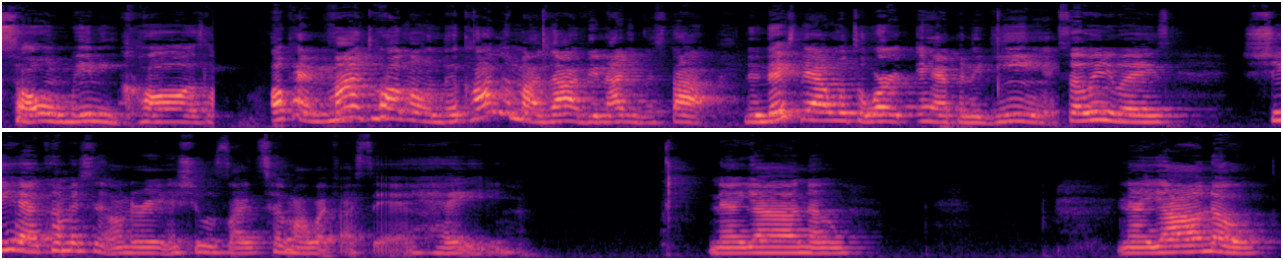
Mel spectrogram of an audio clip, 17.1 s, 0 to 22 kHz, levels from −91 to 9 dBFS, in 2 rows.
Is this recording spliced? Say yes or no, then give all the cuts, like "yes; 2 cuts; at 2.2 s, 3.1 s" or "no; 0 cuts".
yes; 2 cuts; at 1.3 s, 7.0 s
